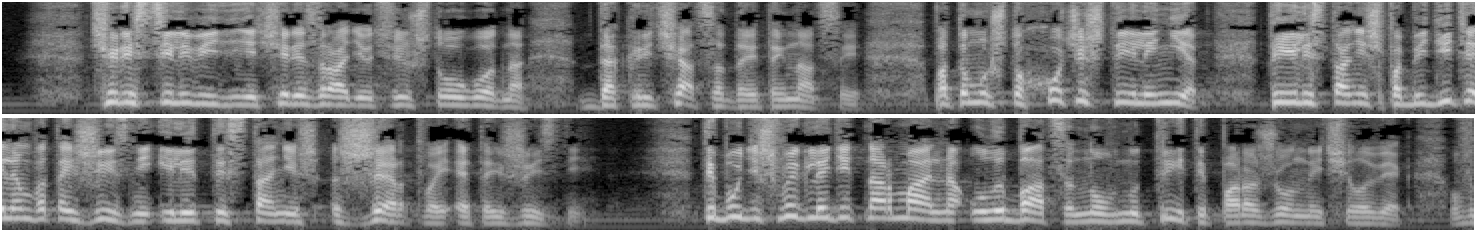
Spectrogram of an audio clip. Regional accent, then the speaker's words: Ukraine; я рос на Украине на улице, а на улице жесткие законы.

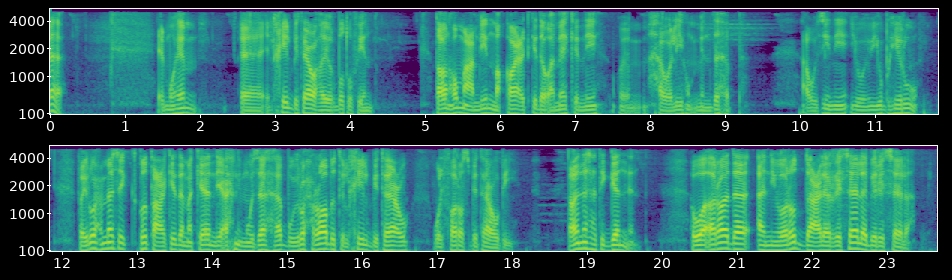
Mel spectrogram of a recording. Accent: Egypt; من وجهة نظرنا احنا كمصريين

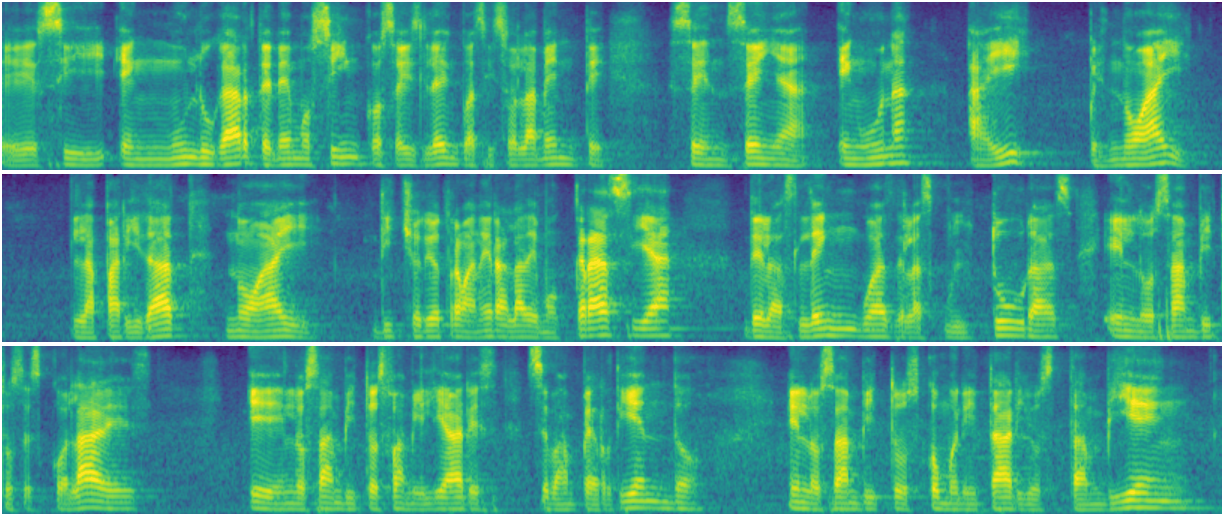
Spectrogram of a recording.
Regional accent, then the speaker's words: Mexico; En mi país, en México, que ahora se llama así, pero antes de que se llamara México, tenía alrededor de 500 lenguas originarias

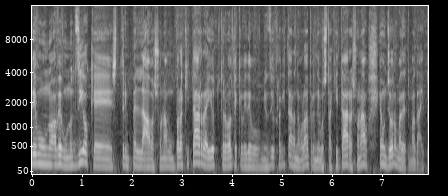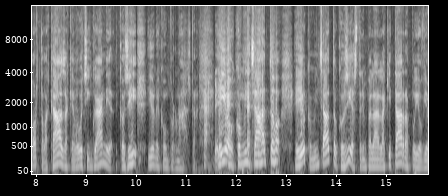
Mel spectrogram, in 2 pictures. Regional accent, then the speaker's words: Reggio Emilia, Emilia-Romagna, Italy; Sì, vengo da Reggio Emilia, si sentirà anche un po' dal mio accento.

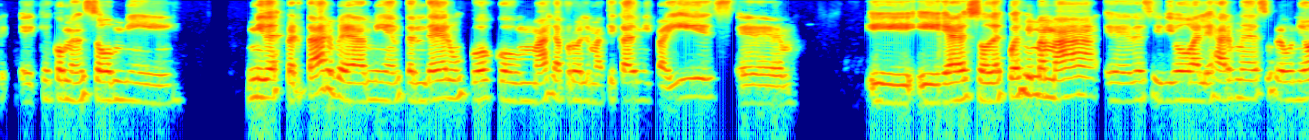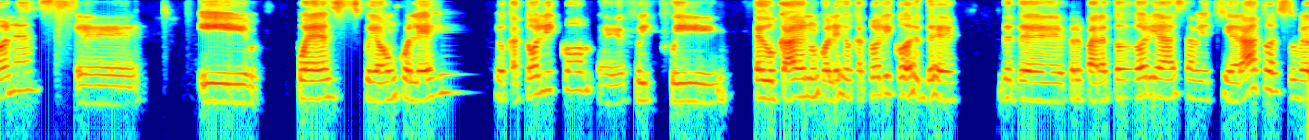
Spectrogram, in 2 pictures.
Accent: San Marcos, San Salvador, El Salvador; born there; Yo nací en San Marcos, y hay una parte ahí de mi niñez que está un poco borrosa

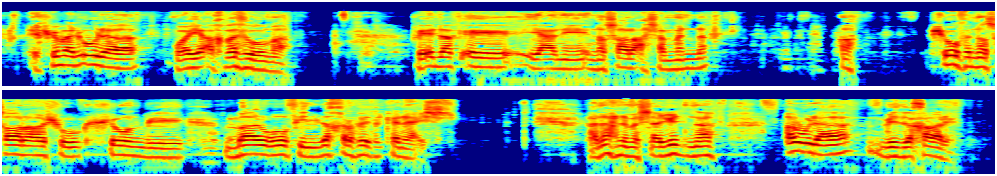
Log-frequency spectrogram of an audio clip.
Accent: Syria; هذه عندنا في الشام تسمى بالصاية

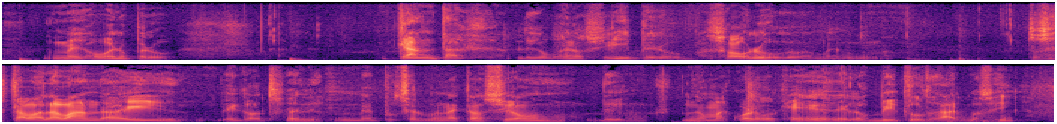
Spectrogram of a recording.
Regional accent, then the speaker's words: Valencia, Carabobo, Venezuela; also born or lived in Caracas; Nací en Caracas, Venezuela. Sí, y mi niñez fue una niñez muy afortunada. Por el hecho de que, aunque nací en Caracas, vivíamos en Valencia, una ciudad del interior.

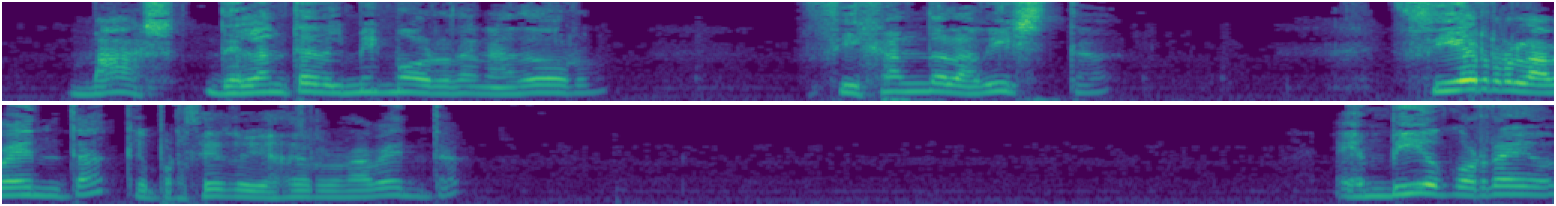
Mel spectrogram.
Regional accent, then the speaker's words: Spain; Soy español, soy mediterráneo.

